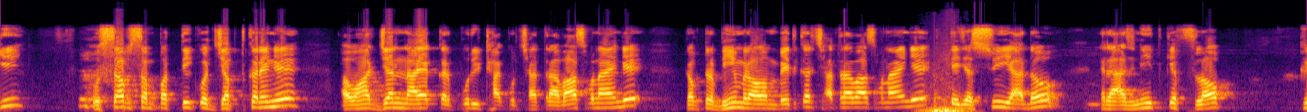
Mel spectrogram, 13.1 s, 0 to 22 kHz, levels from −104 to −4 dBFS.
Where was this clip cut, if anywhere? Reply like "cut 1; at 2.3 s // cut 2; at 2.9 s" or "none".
cut 1; at 9.4 s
